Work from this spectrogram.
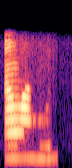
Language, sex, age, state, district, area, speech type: Tamil, female, 30-45, Tamil Nadu, Cuddalore, rural, conversation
